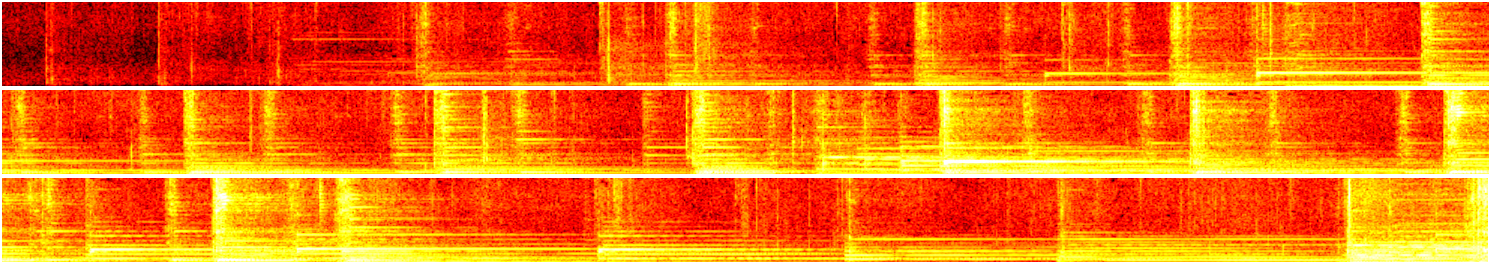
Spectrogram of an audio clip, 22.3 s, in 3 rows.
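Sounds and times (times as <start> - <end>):
slowed reverb music: 5.4 - 22.2.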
